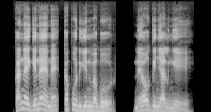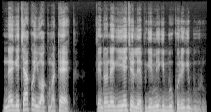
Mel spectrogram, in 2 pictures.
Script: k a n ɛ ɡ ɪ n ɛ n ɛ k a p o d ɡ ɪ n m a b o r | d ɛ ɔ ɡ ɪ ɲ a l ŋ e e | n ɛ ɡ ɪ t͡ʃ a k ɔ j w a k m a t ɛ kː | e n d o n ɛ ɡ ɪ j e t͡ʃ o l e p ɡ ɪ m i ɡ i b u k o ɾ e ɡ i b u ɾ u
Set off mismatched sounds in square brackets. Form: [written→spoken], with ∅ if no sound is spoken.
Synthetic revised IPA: k a n ɛ ɡ ɪ n ɛ n ɛ k a p o d ɡ ɪ n m a b o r | [d→n] ɛ ɔ ɡ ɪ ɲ a l ŋ e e | n ɛ ɡ ɪ t͡ʃ a k ɔ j w a k m a t ɛ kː | e n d o n ɛ ɡ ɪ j e t͡ʃ o l e p ɡ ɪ m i ɡ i b u k o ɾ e ɡ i b u ɾ u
